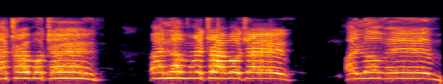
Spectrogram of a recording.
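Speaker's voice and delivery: put-on very high, stretched-out shouting. Retelling what a wrestler said on SmackDown, imitating Jacob Fatu yelling. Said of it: "He was yelling".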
